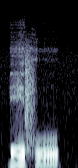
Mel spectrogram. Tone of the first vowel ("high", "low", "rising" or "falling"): low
